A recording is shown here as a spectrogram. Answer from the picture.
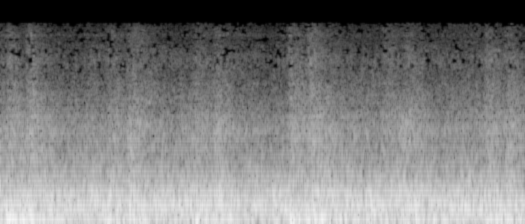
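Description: Vande Bharat Express electric train running over a steel truss bridge, heard from inside the driver's cab: a loud, steady, deep rumble with a few faint knocks.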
